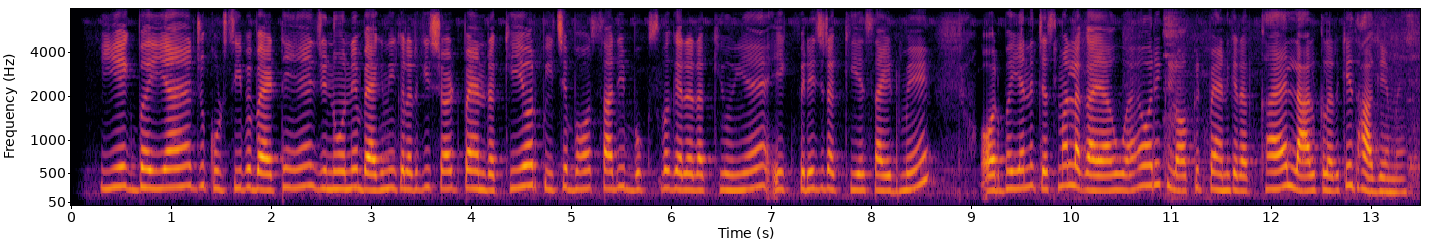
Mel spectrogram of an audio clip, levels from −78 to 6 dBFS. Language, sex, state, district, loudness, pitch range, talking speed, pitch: Hindi, female, Uttar Pradesh, Jalaun, -17 LUFS, 240-280 Hz, 220 wpm, 260 Hz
